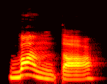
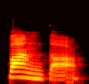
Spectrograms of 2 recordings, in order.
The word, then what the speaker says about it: Vantaa: Notice that the first syllable is stronger, van, and then after that, taa. Vantaa. And another really important thing about the Finnish pronunciation is that when we have double vowels like aa here, it's a long sound, long vowel sound a.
